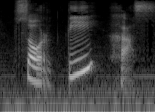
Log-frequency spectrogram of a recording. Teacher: ¿Dónde tenemos la sílaba tónica? en ti, que es ti la penúltima. · Term: palabra grave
